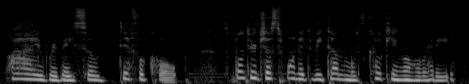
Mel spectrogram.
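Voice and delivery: plain reading voice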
